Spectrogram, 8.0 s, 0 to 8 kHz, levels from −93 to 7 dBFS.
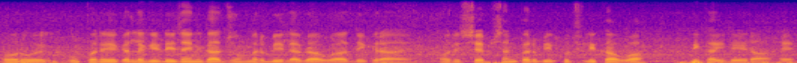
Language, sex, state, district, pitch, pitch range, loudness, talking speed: Hindi, male, Rajasthan, Bikaner, 110 Hz, 105-115 Hz, -18 LUFS, 190 wpm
